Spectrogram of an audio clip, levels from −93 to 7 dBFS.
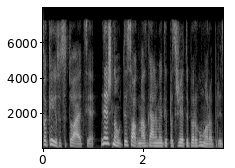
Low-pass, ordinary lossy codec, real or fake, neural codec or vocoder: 7.2 kHz; MP3, 64 kbps; real; none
